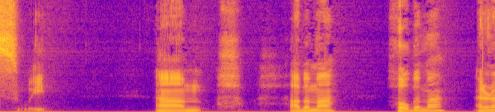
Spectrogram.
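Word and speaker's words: Hobbema: Hobima.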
